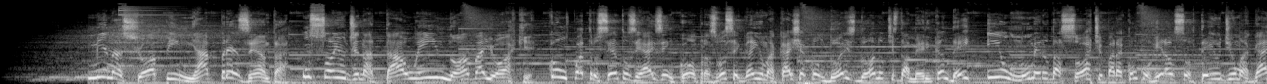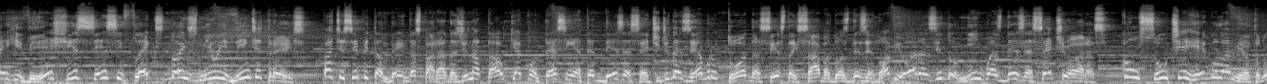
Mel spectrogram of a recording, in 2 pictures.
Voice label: Christmas Commercials, Portugese; Brasil; Christmas Commercials 2023; Minas Shopping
